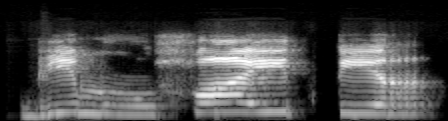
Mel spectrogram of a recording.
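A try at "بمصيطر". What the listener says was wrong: Nah, itu berubahlah huruf to-nya jadi ta. Coba lagi.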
